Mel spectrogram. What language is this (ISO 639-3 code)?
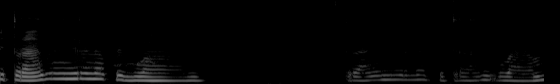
tqp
